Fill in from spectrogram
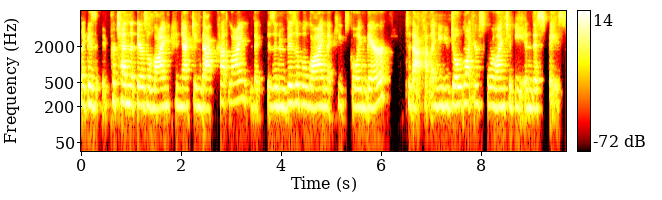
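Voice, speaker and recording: Here a woman with an unremarkable speaking voice talks at medium pitch and a moderate pace, her intonation fairly even. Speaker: craft instructor. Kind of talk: tutorial.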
